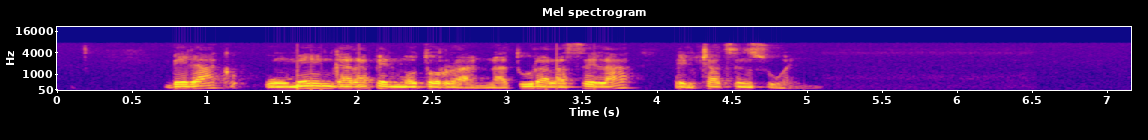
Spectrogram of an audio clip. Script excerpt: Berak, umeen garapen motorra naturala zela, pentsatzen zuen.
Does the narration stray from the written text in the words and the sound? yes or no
no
